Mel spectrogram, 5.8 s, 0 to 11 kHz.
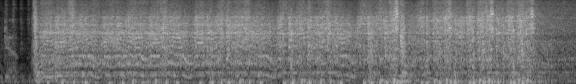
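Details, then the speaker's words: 1960 Chevrolet Impala, sitting 38 years, cranking after the choke was opened and the fuel pump hooked up: hard cranking with uneven firing bursts catching in between, nearly starting. "she's real close"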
